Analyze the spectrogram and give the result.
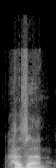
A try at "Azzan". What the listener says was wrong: The accent is not on the Z's. It's on the A. AZZAN.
